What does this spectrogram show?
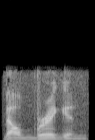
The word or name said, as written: balbriggan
